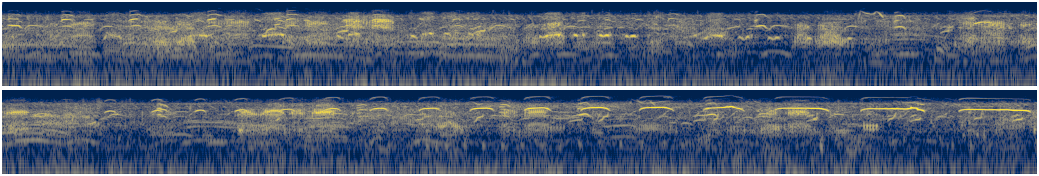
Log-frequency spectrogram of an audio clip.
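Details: Hundreds of flamingos calling on a lake in an Overberg national park, South Africa, recorded binaurally at sunrise. A dense honking chorus, joined later by a run of high, sharp, rapidly repeated arched notes.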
